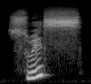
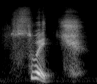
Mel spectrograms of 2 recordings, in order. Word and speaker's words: switch: It's not Swiss, it's switch. Switch. Ch. Batch.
